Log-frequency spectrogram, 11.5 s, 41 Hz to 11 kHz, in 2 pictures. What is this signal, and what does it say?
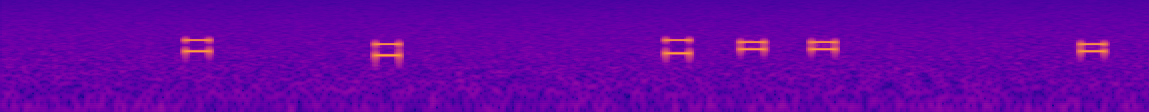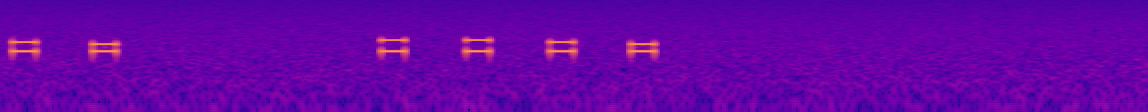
DTMF, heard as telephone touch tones, dialled by hand, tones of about 120 ms. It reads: 9 1 600 787 9987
